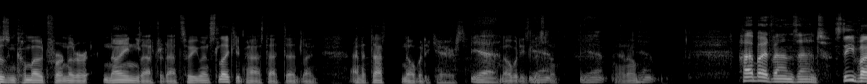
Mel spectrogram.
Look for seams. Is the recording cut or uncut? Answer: cut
